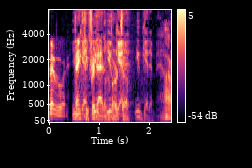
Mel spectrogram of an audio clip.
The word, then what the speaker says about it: Humberto: Is the H silent in your first name, or did I pronounce it correctly? It's mainly Latin. It's like Humberto.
